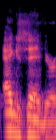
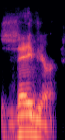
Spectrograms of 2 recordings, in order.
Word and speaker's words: Xavier: No, you cannot pronounce the X. No, my youngest one has said that several times. And all the people at New Mexico mispronounce it every single time. So, I've tried to explain to them like, you cannot say exavior. It's Xavier. So, I remember doing the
